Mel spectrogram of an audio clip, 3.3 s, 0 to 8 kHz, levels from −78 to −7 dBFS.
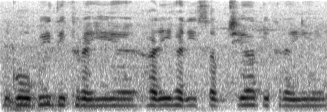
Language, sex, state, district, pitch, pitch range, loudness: Hindi, female, Gujarat, Gandhinagar, 180 Hz, 180-190 Hz, -19 LUFS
